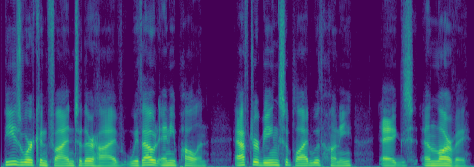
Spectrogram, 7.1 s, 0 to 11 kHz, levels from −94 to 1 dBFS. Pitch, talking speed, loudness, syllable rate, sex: 135 Hz, 145 wpm, -20 LUFS, 4.5 syllables/s, male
